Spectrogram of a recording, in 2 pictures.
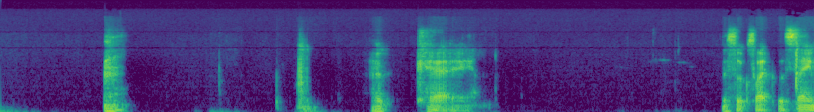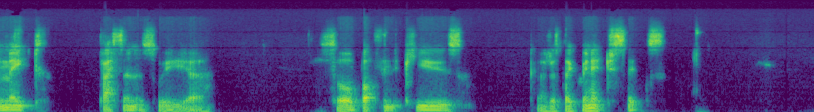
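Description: A man speaks into a close microphone, thinking aloud in short bursts.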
